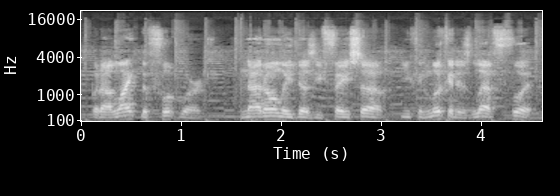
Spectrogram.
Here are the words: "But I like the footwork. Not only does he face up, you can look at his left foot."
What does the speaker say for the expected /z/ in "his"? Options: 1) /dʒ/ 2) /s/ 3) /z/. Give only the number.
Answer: 3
